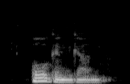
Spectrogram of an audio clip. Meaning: A large, portable firearm normally supported by wheels, in which bullets may be fired from a row of several tubes in succession; it was chiefly used from the 14th to the 17th century
- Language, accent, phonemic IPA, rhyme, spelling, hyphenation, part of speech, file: English, Southern England, /ˌɔːɡ(ə)n ˈɡʌn/, -ʌn, organ gun, or‧gan gun, noun, LL-Q1860 (eng)-organ gun.wav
